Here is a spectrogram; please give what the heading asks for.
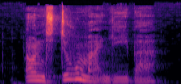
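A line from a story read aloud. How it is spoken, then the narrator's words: Quiet menacing hiss. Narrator (German): zischte leise und bedrohlich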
